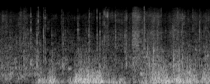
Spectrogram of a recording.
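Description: Irregular low knocks, rubs and a few clicks from a handheld camera being moved and handled.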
